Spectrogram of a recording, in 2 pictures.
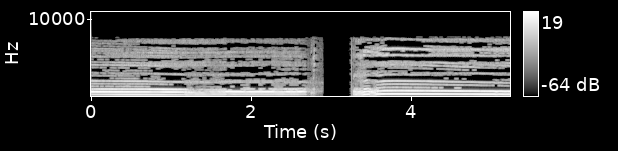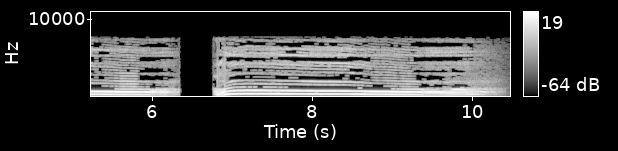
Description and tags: basset hound-howl
Basset hound howling
dog, howl, hound, basset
